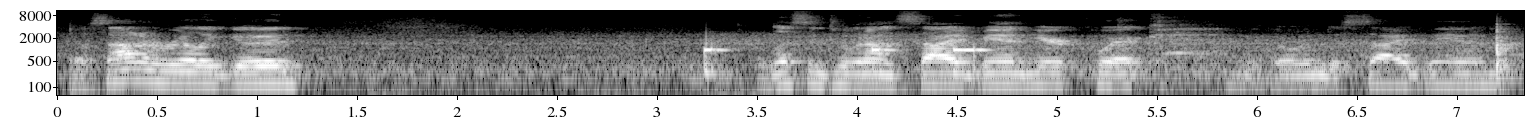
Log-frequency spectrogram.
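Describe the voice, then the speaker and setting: This radio repair technician speaks in a mid-range, level voice, unhurried and with long pauses, while heavy noise fills the background. He rambles casually through a hands-on demonstration at his indoor workbench, explaining things informally as he goes.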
